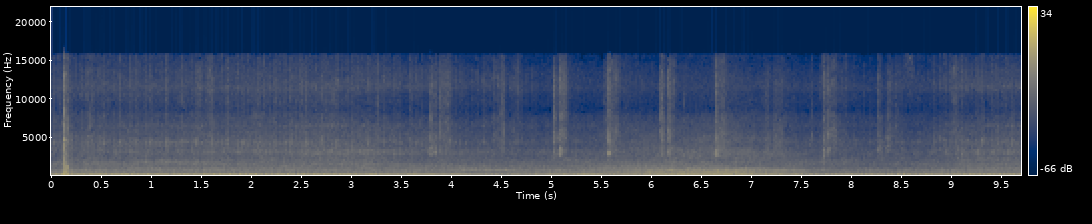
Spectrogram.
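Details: Suzuki Multicab F6A petrol engine at a steady low idle with an even beat, no misses or knocks, after the shorted fuel pump that kept blowing the ignition coil fuse was fixed; running smoothly.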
